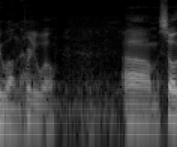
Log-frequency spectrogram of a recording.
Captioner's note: laughter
